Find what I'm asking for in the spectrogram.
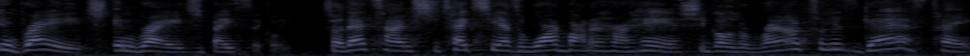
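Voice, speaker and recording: A woman's fairly high, animated voice at a very fast pace, with ordinary pitch variation. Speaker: witness in court. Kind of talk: courtroom testimony.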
